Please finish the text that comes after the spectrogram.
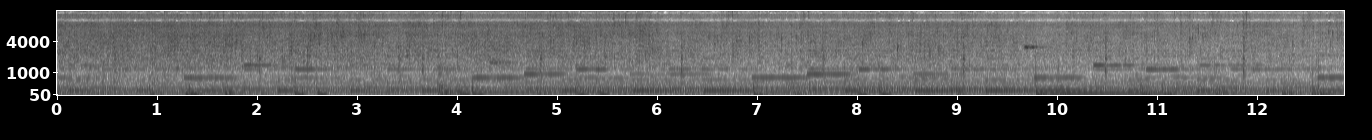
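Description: Two chopped tomatoes sauté in a pan for a Sri Lankan chicken liver fry, a dense steady crackling sizzle running throughout with faint intermittent stirring clicks and a low background hum, no talking.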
